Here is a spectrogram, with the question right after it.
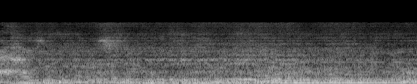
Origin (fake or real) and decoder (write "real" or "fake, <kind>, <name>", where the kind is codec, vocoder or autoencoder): fake, codec, SNAC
